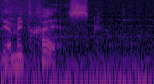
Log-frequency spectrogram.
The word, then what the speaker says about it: Dimitrescu: The first you've already met, the Lady Demetresque. Oh, you don't pronounce the U then.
